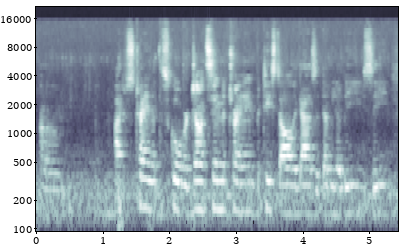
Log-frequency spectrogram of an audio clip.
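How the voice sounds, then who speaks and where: A man's voice: fairly high pitch, level tone, normal speed. A man in his twenties chatting casually beside his girlfriend for her vlog, laid-back and chiming in with short remarks. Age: 20s. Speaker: boyfriend. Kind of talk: casual chat. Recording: noisy home video.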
